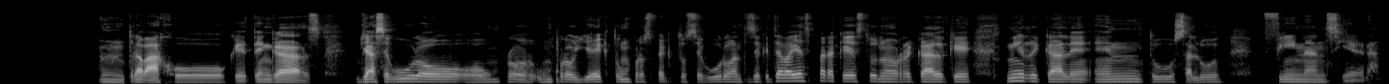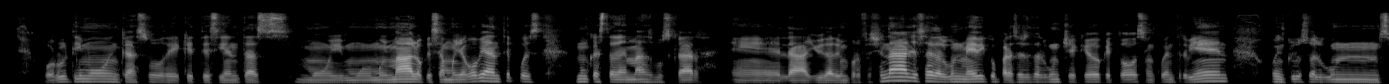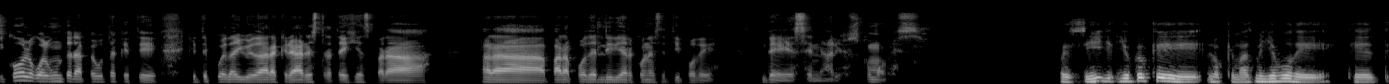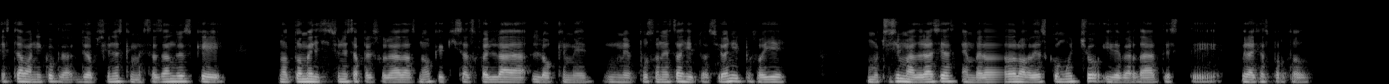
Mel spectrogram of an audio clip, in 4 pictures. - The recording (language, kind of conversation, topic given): Spanish, advice, ¿Cómo puedo recuperar la motivación en mi trabajo diario?
- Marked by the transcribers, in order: none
